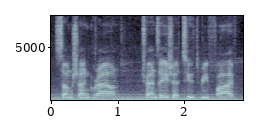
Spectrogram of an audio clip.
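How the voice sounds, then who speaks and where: A calm, seasoned airline first officer speaking into his cockpit headset, voice a touch high. He runs through radio calls and checklist items in short, clipped procedural phrases. Loud dramatic music sits under the voice. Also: takes it slowly. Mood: steady.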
